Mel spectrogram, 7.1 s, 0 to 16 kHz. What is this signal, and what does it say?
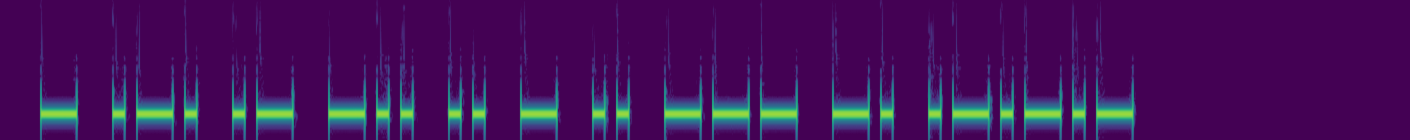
Morse code, heard as a keyed tone, about 20 wpm, 700 Hz. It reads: TRADITION.
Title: Sentences from Top 1500 Words 20wpm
